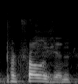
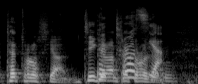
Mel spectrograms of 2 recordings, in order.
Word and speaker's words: Petrosian: good with names most most chess players pronounce his name is Petrosian but it's petrosion he was world champion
